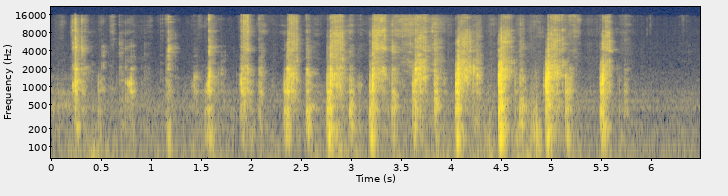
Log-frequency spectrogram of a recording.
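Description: Screwdriver tightening a ground screw into the side of a metal electrical bell box: faint, irregular small clicks and scrapes of metal on metal, coming thicker in the middle and stopping just before the end.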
